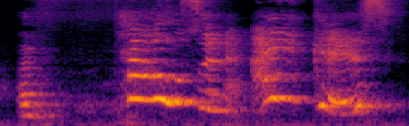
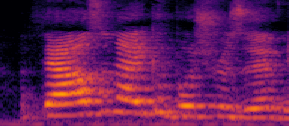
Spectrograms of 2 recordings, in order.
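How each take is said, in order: First: Very high, slow squeal of delight; delighted squeak. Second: Said in the usual way. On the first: A narrator's reading. Little sister squeaking at the thousand acres, very high and slow. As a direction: squeak it in disbelief. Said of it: "squeaked Rubella, delighted".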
